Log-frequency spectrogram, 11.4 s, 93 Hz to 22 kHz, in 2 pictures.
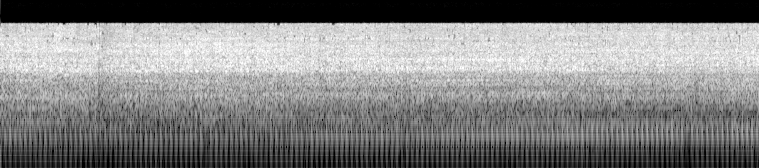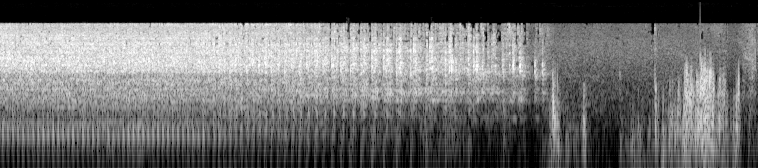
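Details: Ariens 6HP two-stage snowblower, trash-picked small single-cylinder engine: smooth, even running with no misses or knocks, then winding down at shutoff; healthy engine.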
